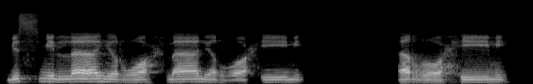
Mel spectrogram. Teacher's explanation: ar-raum itu dibaca lebih pendek durasinya dan lebih pelan volumenya, itu aja.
